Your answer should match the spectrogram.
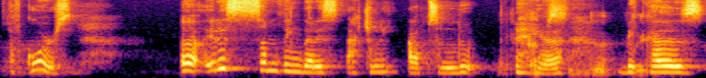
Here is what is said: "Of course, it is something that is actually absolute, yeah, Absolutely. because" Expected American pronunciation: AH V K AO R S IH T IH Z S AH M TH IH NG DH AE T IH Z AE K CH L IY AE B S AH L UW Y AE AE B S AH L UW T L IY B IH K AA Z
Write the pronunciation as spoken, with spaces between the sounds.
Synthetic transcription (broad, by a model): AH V K AO R S IH T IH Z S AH M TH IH NG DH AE T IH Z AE K CH IY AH L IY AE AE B S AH L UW T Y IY B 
